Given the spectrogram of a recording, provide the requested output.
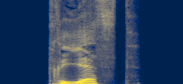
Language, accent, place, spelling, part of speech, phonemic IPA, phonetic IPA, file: German, Germany, Berlin, Triest, proper noun, /triˈɛst/, [tʁiˈ(j)ɛst], De-Triest.ogg
- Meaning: Trieste (the capital city of the Friuli-Venezia Giulia autonomous region, Italy)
